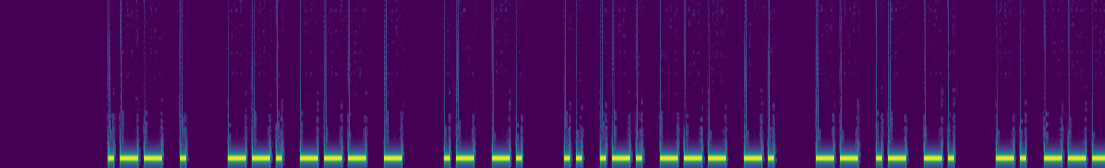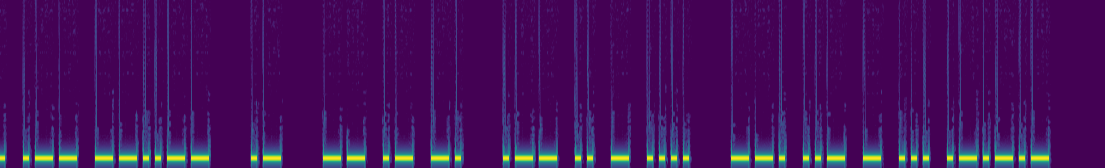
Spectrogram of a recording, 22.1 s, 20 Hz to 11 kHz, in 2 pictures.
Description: Morse code, heard as a keyed tone, about 20 wpm, 700 Hz. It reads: WE GOT AN IRON MAN NOW, A MAN WITH GUTS.
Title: A Sound Of Thunder 20wpm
